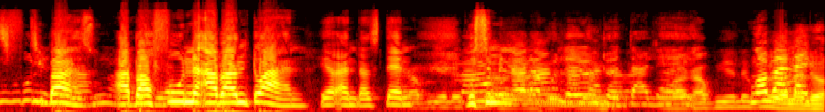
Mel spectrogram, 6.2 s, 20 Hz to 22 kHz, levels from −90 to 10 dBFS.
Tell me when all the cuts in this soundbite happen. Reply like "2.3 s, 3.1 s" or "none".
none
